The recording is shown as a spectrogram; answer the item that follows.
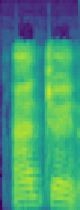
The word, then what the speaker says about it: adjoint: bahas di sini ya adjoin adj itu adjin bacanya adjoin gitu ya adjoin dari matriks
